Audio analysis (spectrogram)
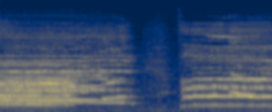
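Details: A golden retriever sings "Climb Every Mountain" with its owner. A drawn-out, steady howl fades into silence, then a fresh note starts with an upward slide and is held.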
